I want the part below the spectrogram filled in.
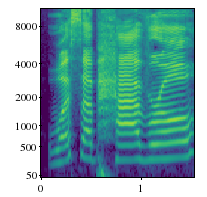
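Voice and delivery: stage shouting. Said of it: "shouting them out".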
